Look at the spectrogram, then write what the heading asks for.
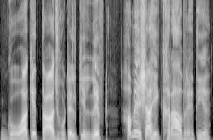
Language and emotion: Hindi, disgusted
